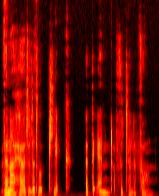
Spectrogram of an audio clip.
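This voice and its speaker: A woman's voice: low voice, lively intonation, brisk, slightly rough, no echo. A woman with an English accent reading a novel aloud as dramatic literary narration. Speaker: audiobook narrator.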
